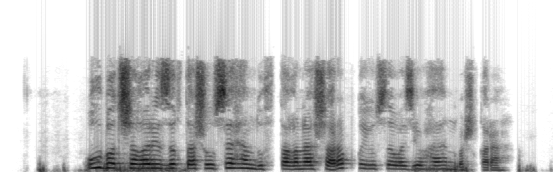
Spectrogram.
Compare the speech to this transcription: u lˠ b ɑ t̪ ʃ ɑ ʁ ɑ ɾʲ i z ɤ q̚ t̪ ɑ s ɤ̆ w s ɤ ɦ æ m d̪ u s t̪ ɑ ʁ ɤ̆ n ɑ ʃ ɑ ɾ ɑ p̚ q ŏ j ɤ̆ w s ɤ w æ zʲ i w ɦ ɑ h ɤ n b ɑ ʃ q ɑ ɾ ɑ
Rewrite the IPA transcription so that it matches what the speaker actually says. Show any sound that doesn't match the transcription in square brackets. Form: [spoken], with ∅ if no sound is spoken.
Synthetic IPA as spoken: u lˠ b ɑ t̪ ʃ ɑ ʁ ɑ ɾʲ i z ɤ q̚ t̪ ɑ [ʃ] ɤ̆ w s ɤ ɦ æ m d̪ u [θ] t̪ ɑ ʁ ɤ̆ n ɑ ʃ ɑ ɾ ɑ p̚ q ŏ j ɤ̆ w s ɤ w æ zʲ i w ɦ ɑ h ɤ n b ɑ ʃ q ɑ ɾ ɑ

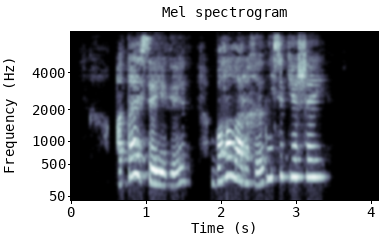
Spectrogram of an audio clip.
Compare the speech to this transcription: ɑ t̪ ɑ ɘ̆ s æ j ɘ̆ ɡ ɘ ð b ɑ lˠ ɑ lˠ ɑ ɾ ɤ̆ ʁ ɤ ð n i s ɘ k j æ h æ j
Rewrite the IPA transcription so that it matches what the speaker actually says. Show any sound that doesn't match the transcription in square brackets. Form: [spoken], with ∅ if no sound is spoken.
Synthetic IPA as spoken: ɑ t̪ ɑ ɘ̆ s æ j ɘ̆ ɡ ɘ ð b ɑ lˠ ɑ lˠ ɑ ɾ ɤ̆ ʁ ɤ ð n i s ɘ k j æ [ʃ] æ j

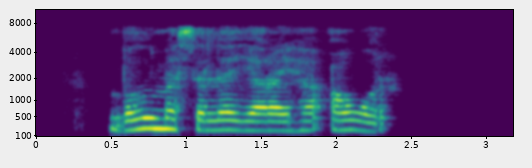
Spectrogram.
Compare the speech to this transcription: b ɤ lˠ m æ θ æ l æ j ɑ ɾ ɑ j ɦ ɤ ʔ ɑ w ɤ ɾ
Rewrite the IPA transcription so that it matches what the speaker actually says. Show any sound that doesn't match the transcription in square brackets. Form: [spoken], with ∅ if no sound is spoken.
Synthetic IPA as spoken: b ɤ lˠ m æ [s] æ l æ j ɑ ɾ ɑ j ɦ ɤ ʔ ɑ w ɤ ɾ

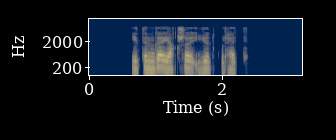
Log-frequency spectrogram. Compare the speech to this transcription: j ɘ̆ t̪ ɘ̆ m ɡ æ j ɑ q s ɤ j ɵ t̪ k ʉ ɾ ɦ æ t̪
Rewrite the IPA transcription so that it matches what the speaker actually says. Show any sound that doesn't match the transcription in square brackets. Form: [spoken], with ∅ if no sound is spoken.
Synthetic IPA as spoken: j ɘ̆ t̪ ɘ̆ m ɡ æ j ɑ q [ʃ] ɤ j ɵ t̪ k ʉ ɾ ɦ æ t̪

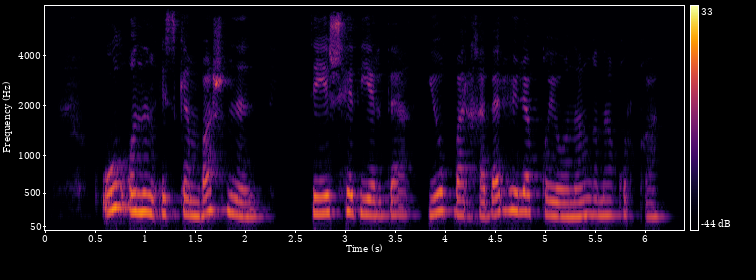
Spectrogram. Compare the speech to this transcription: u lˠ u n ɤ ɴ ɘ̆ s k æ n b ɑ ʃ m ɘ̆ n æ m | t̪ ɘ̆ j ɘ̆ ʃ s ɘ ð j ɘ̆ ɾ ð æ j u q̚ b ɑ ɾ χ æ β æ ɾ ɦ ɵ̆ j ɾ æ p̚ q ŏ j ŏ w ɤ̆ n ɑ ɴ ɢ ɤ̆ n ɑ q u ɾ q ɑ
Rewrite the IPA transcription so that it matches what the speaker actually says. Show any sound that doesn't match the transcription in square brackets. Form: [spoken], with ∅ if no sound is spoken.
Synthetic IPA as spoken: u lˠ u n ɤ ɴ ɘ̆ s k æ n b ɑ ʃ m ɘ̆ n æ [n] | t̪ ɘ̆ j ɘ̆ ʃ [h] ɘ ð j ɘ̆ ɾ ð æ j u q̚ b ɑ ɾ χ æ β æ ɾ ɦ ɵ̆ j [l] æ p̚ q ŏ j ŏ w ɤ̆ n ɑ ɴ ɢ ɤ̆ n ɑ q u ɾ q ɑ

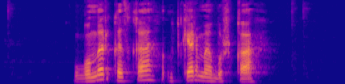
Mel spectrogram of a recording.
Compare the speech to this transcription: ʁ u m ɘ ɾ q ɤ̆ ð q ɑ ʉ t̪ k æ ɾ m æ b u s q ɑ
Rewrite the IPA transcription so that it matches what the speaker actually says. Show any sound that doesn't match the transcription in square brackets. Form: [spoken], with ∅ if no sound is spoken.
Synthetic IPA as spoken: ʁ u m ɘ ɾ q ɤ̆ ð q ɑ ʉ t̪ k æ ɾ m æ b u [ʃ] q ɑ

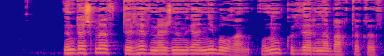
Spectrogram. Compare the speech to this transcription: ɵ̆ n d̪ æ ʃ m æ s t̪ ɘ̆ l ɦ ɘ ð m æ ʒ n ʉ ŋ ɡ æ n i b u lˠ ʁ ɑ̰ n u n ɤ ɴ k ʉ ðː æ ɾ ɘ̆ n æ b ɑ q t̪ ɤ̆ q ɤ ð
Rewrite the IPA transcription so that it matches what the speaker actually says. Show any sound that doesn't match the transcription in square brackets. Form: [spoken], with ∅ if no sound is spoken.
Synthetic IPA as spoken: ɵ̆ n d̪ æ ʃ m æ [θ] t̪ ɘ̆ l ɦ ɘ ð m æ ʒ n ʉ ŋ ɡ æ n i b u lˠ ʁ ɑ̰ n u n ɤ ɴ k ʉ ðː æ ɾ ɘ̆ n æ b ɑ q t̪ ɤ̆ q ɤ ð

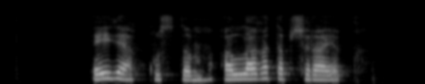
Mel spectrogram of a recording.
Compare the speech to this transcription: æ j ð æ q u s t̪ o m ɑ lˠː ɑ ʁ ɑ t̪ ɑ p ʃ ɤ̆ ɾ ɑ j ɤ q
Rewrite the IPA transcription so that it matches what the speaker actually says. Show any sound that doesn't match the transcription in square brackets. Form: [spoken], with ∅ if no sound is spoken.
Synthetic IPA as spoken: æ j ð æ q u s t̪ [ɤ] m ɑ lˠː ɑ ʁ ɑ t̪ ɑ p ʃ ɤ̆ ɾ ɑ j ɤ q

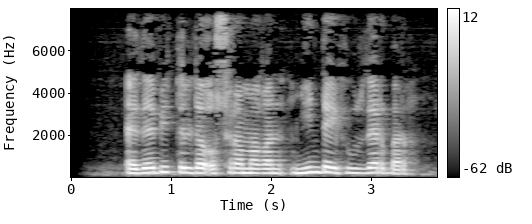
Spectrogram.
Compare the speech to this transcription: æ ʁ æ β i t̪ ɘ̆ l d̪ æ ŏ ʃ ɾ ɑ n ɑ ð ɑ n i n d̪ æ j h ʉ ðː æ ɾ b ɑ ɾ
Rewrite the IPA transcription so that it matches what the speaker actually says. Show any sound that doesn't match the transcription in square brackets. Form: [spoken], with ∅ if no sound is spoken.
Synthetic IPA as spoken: æ [ð] æ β i t̪ ɘ̆ l d̪ æ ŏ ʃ ɾ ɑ [m] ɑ [ʁ] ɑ [nː] i n d̪ æ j h ʉ ðː æ ɾ b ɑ ɾ

